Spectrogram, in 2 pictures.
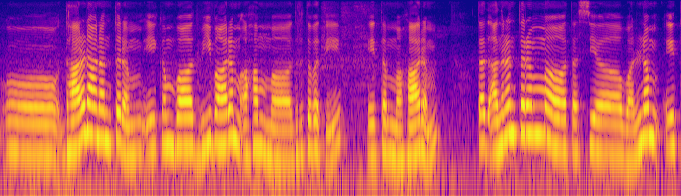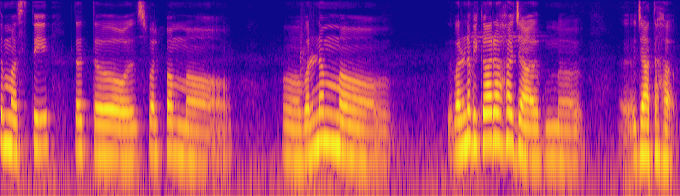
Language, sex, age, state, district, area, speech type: Sanskrit, female, 45-60, Telangana, Hyderabad, urban, spontaneous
